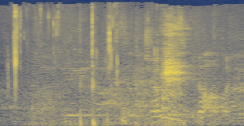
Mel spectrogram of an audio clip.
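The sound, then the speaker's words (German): Crunching and chewing of crackling popping candy, with a few sharp crackles and pops as a special sugar in it dissolves, wet mouth sounds and faint breathy vocal noises mixed in. “Ich beiß jetzt mal rein und lass es mal knistern.”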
